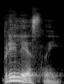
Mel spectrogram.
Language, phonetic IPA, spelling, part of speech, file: Russian, [prʲɪˈlʲesnɨj], прелестный, adjective, Ru-прелестный.ogg
- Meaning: charming, delightful, lovely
